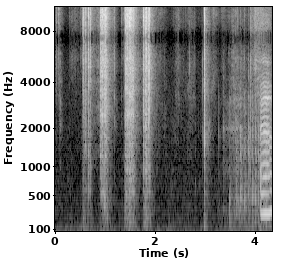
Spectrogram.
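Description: Masking tape handled during a watercolor sketchbook session: several quick ripping tears in a row, then a couple of isolated crinkles, quiet and close, with a short hum of a voice at the end.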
